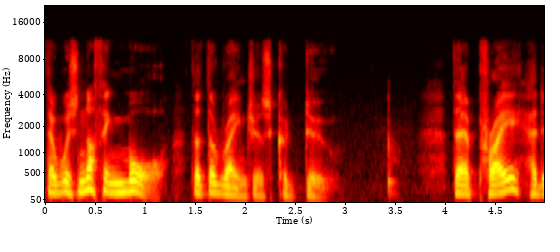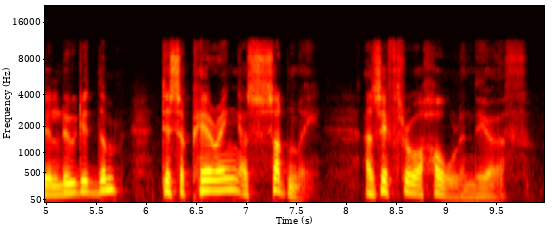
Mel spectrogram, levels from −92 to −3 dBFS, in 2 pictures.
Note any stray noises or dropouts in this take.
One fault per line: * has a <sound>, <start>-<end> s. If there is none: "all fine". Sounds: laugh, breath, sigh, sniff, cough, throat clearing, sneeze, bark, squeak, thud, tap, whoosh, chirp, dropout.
* has a sigh, 3.4-3.6 s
